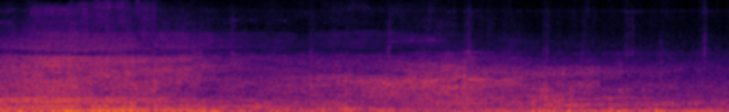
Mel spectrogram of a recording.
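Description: A motor vehicle passing, loudest in the first two seconds or so and then fading, leaving a steady low rumble of traffic.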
